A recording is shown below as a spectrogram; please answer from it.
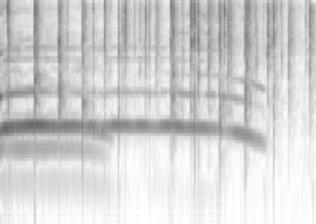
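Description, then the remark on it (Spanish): A small audience applauds to welcome a guest to a show recorded while sitting in the mud, with scattered, uneven claps for about three seconds, while a steady held tone runs underneath and slides down in pitch before the clapping thins out. “Pero bienvenido, un aplauso.”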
